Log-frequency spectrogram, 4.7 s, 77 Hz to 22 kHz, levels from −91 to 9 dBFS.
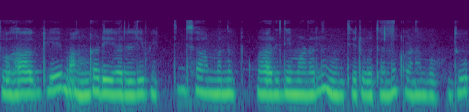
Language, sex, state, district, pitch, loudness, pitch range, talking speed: Kannada, female, Karnataka, Mysore, 195 Hz, -27 LUFS, 190-200 Hz, 90 wpm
